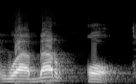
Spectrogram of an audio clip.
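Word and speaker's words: وَبَرْ: Ro yang sukun di sini dia posisinya atau kondisinya dia tebal. Bar bukan bar ya. Wabar. Wabar bukan bar tapi wabar. Tebalin. Wabar.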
